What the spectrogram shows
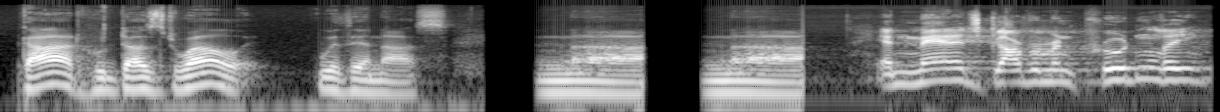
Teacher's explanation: examples of strut words being pronounced with a remarkably back and or low quality, but not rounded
